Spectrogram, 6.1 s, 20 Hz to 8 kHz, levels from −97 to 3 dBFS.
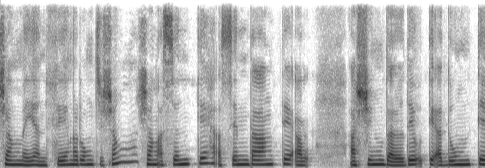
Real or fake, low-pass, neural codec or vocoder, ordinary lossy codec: fake; none; codec, 16 kHz, 2 kbps, FunCodec, trained on Chinese and English, 25 frames a second; none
